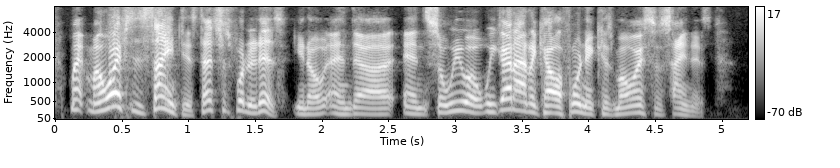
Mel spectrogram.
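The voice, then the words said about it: Ben Shapiro impression. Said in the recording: “do the Ben Shapiro voice. ... That's enough Ben Shapiro for you.”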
